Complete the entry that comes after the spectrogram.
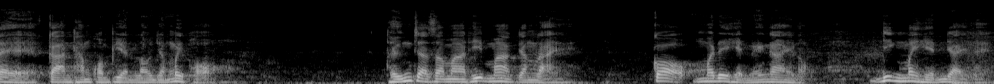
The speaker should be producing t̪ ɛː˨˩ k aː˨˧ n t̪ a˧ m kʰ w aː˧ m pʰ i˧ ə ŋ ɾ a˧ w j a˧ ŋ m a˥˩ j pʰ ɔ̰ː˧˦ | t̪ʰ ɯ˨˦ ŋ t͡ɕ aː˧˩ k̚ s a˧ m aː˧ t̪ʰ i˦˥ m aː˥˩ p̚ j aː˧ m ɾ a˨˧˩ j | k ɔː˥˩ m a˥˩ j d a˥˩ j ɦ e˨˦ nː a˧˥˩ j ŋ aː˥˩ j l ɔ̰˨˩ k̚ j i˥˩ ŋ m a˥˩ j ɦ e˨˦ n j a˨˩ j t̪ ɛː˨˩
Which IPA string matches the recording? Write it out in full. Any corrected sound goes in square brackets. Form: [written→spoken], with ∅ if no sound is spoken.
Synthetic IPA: t̪ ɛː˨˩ k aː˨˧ n [t̪→t̪ʰ] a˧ m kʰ w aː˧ m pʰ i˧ ə [ŋ→n] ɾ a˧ w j a˧ ŋ m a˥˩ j pʰ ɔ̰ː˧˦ | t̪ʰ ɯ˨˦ ŋ t͡ɕ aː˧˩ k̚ s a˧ m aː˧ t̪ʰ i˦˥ m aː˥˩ [p̚→k̚] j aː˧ [m→ŋ] ɾ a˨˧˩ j | k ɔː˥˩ m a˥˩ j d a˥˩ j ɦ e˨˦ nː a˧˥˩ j ŋ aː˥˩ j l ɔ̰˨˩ k̚ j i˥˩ ŋ m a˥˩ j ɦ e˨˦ n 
